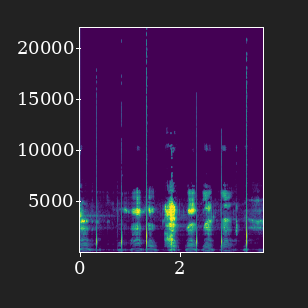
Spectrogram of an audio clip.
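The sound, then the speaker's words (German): A voice imitates a guard dog greedily eating a piece of bread it was given: wet, rhythmic smacking clicks about every half second under snuffling, grunting hums, fairly loud. “Und er fraß es gerne.”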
